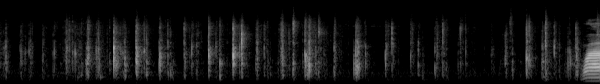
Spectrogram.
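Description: A deck of tarot cards being shuffled by hand: a dense, irregular run of card flicks, rustles and slaps, with cards flying out of the deck.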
